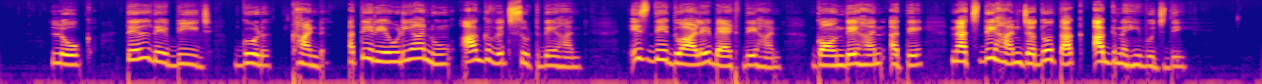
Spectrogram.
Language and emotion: Punjabi, neutral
